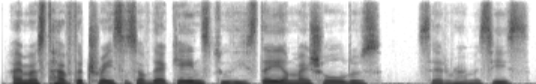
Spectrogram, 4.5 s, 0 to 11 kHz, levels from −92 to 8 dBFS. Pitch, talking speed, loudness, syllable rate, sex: 165 Hz, 215 wpm, -18 LUFS, 5.3 syllables/s, female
